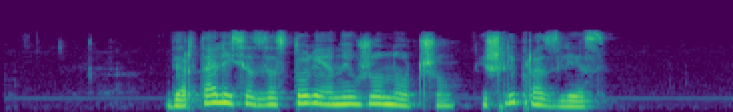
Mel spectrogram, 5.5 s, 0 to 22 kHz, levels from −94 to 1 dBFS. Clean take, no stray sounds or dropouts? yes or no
yes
